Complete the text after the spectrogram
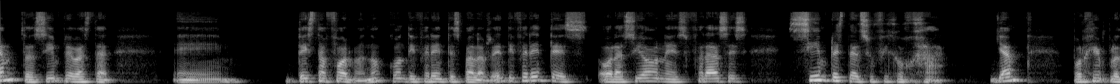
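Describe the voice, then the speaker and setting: A man's voice: medium pitch, animated, a little slow, slightly rough. A man teaching a language class, explaining step by step and checking in with frequent tag questions. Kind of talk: classroom lesson.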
